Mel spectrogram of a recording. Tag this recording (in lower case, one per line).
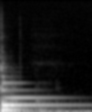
musical instrument
music
bowed string instrument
